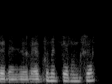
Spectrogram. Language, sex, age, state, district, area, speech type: Tamil, male, 18-30, Tamil Nadu, Nilgiris, urban, conversation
